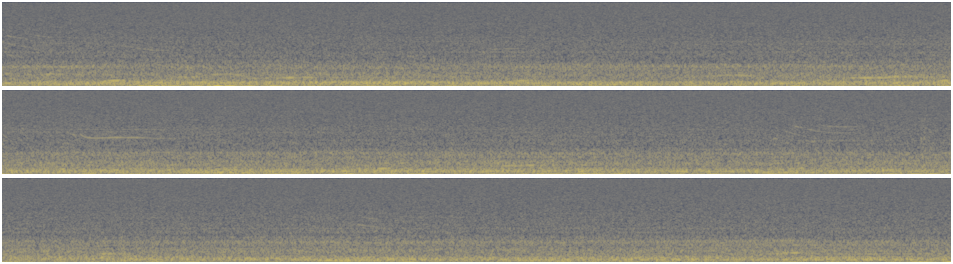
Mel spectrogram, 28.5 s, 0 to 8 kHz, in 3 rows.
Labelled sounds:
10.3	10.9	killer whale, Bigg's (transient), 1.3 to 1.5 kHz
17.7	18.0	killer whale, Bigg's (transient), 1.9 to 2.1 kHz

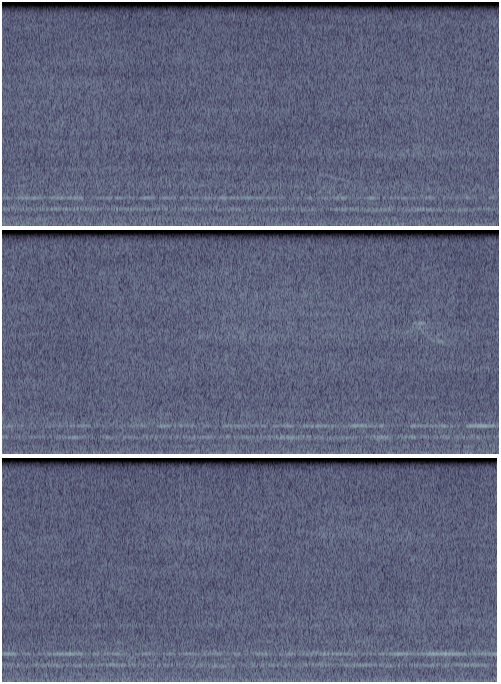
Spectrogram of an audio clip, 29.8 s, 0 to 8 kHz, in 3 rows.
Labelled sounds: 18.1	18.8	killer whale, 4.0 to 5.1 kHz

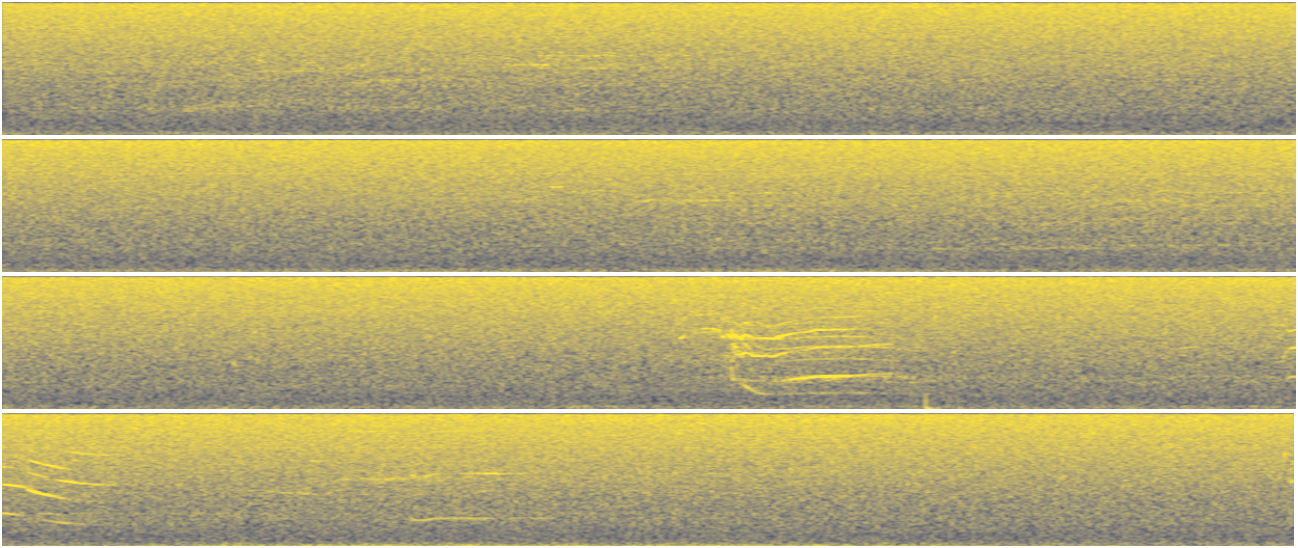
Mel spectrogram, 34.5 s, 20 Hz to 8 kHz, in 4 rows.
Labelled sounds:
22.0	23.2	killer whale, Bigg's (transient), 0.80 to 2.4 kHz
23.7	24.0	killer whale, Bigg's (transient), 3.0 to 3.1 kHz
25.8	26.6	killer whale, Bigg's (transient), 1.1 to 3.3 kHz
28.9	29.3	killer whale, Bigg's (transient), 1.9 to 2.0 kHz

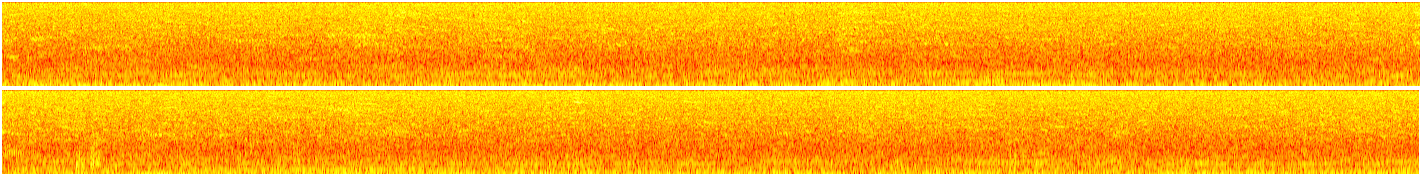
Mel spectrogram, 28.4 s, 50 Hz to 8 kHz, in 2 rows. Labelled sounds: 0.8	1.0	Pacific white-sided dolphin, 1.5 to 1.9 kHz
2.2	2.6	Pacific white-sided dolphin, 2.0 to 2.3 kHz
14.1	14.4	Pacific white-sided dolphin, 1.7 to 2.0 kHz
15.6	15.9	Pacific white-sided dolphin, 1.5 to 1.8 kHz

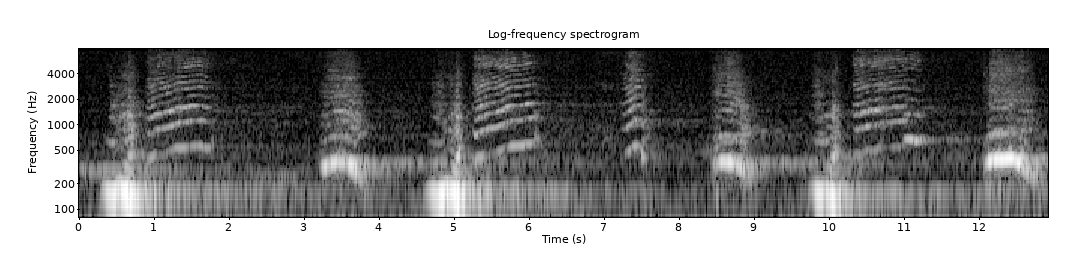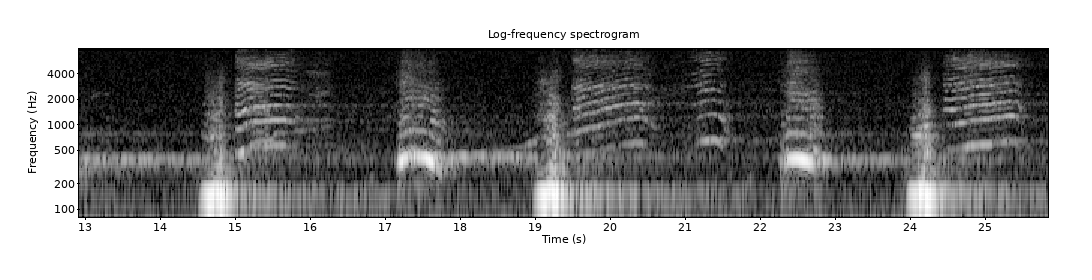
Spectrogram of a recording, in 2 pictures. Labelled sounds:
0.4	1.8	humpback whale, 0.80 to 7.4 kHz
3.2	3.9	humpback whale, 0.80 to 3.7 kHz
5.2	6.2	humpback whale, 0.80 to 7.1 kHz
7.2	7.6	humpback whale, 0.83 to 4.9 kHz
8.4	9.2	humpback whale, 0.80 to 2.6 kHz
9.9	11.3	humpback whale, 0.83 to 7.7 kHz
12.1	12.4	humpback whale, 0.80 to 1.6 kHz
14.6	16.3	humpback whale, 0.80 to 7.7 kHz
17.2	17.8	humpback whale, 0.80 to 2.2 kHz
19.0	21.7	humpback whale, 0.80 to 6.7 kHz
22.3	22.8	humpback whale, 0.80 to 5.6 kHz
24.1	25.5	humpback whale, 0.86 to 7.9 kHz

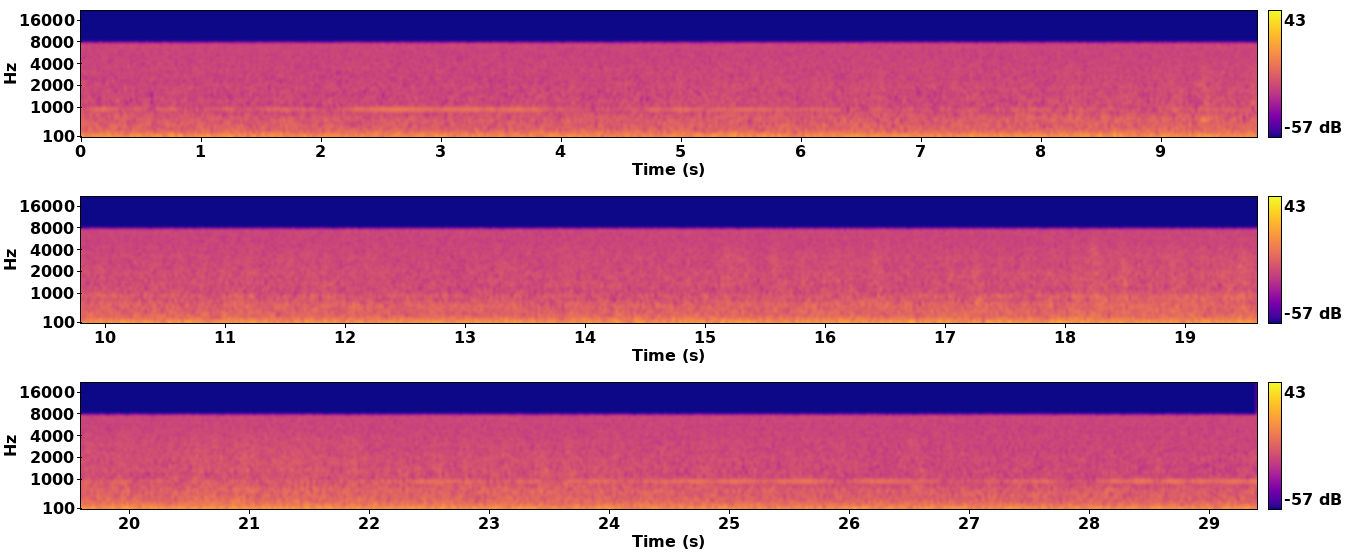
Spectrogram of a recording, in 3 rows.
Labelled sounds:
2.4	2.8	vessel noise, 0.86 to 1.0 kHz

